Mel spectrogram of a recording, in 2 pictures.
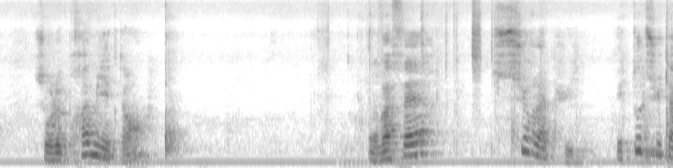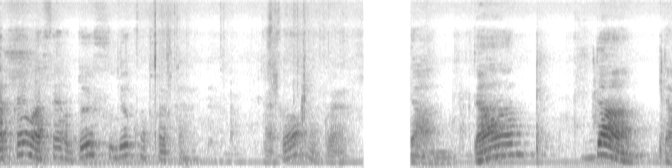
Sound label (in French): rythme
